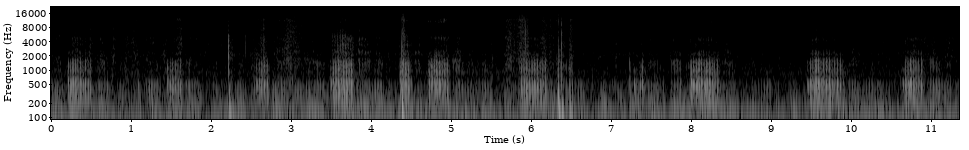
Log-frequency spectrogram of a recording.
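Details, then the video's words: A Highland Lynx cat purrs steadily while grooming, with soft rhythmic pulses swelling and fading. "Cute Cat Purring and Grooming l ASMR l Highland Lynx Cat"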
